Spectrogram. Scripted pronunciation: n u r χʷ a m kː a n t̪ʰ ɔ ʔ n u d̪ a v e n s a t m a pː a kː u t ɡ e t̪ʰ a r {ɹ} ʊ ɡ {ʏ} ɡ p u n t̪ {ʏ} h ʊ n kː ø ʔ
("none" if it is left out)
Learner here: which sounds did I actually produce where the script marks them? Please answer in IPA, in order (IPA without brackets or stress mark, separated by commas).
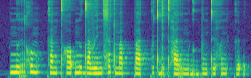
n̪, u, ʏ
